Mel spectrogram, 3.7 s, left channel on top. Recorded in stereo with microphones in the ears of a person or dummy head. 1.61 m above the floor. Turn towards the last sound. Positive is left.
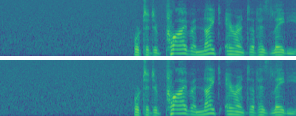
turn(degrees=0)  # may be behind; listen again after turning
